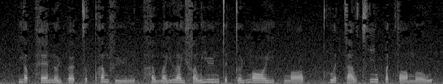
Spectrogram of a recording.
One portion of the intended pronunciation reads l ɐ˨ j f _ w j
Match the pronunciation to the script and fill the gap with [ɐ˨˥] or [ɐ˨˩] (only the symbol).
ɐ˨˥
